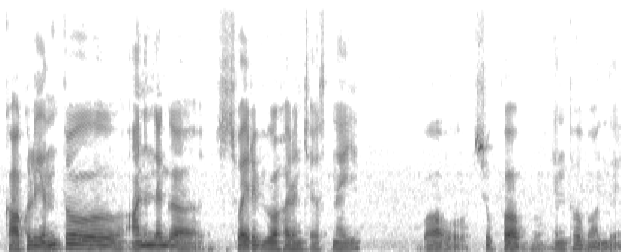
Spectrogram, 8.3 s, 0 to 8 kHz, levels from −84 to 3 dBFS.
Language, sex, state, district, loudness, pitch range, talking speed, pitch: Telugu, male, Andhra Pradesh, Visakhapatnam, -29 LUFS, 110-120 Hz, 70 wpm, 115 Hz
